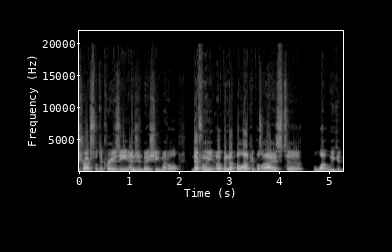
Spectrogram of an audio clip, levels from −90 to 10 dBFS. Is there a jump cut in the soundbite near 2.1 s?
yes; 1 cut; at 2.1 s

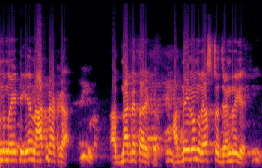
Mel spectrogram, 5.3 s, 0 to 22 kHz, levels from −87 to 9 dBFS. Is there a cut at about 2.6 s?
no; 0 cuts

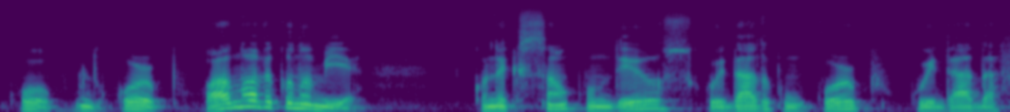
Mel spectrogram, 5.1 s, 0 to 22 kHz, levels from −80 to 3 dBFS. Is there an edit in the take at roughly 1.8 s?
no; 0 cuts

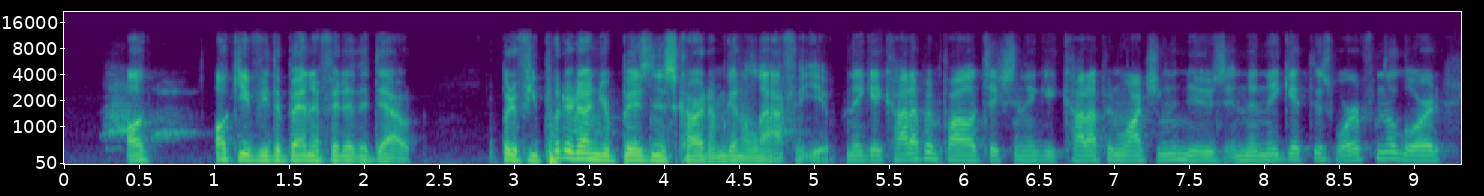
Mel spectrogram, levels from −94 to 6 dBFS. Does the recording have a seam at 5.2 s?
yes; 1 cut; at 5.2 s

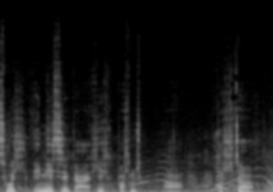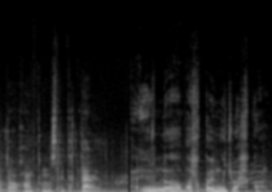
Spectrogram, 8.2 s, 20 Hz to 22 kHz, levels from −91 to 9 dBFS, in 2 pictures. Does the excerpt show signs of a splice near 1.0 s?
no; 1 cut; at 6.0 s

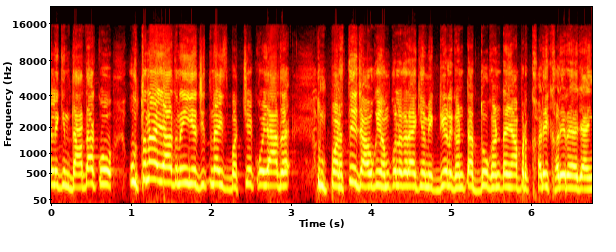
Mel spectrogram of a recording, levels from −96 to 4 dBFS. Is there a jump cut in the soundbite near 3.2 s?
yes; 1 cut; at 3.2 s

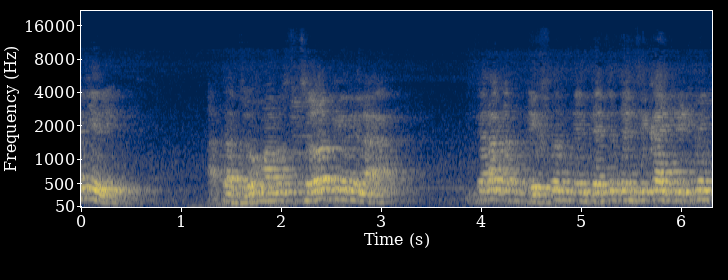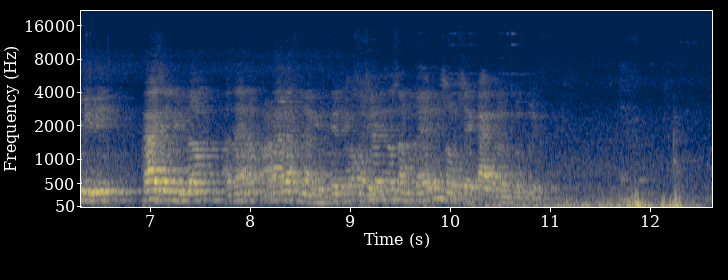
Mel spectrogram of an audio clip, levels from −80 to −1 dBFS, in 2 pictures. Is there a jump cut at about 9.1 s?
yes; 1 cut; at 9.1 s

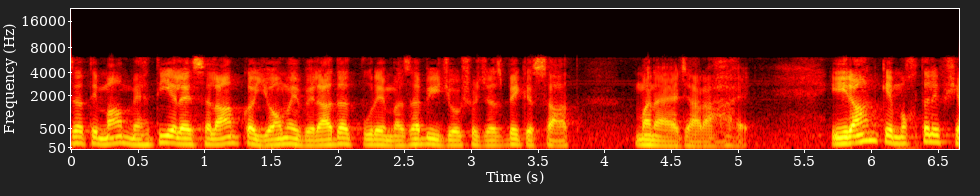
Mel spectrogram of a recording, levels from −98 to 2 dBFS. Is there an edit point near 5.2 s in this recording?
no; 1 cut; at 3.0 s

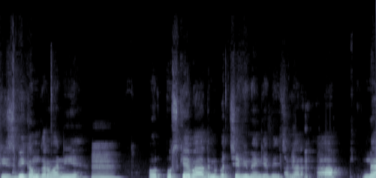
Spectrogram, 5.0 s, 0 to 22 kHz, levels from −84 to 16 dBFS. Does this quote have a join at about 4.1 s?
yes; 1 cut; at 4.1 s

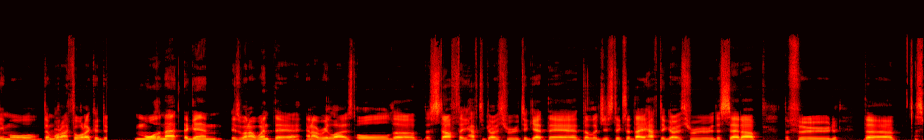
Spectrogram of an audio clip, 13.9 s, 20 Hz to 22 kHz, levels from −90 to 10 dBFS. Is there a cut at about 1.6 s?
yes; 1 cut; at 1.6 s

